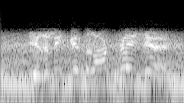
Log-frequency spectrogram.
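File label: German left wing mood high, speech; War Thunder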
